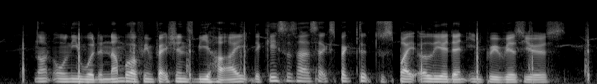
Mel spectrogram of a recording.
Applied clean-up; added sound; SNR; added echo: none; Walk, footsteps; 16 dB; none.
